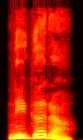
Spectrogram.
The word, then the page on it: ನಿಗರ: nigara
